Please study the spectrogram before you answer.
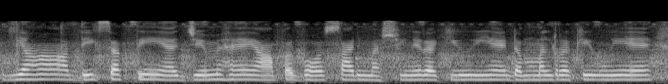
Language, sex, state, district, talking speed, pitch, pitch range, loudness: Hindi, female, Maharashtra, Dhule, 170 wpm, 215 Hz, 215-225 Hz, -14 LUFS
